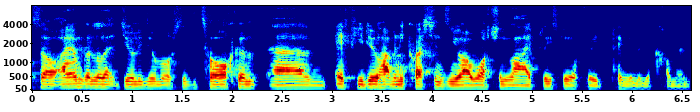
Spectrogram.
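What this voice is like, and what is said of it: Croaky, hoarse voice. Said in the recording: “I sound like a frog because I've got a cold,”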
